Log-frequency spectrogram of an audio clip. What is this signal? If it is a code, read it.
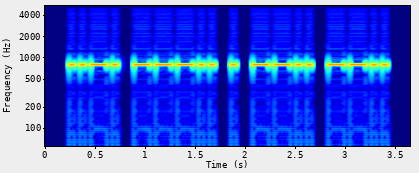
Morse code, heard as a keyed tone, about 22 wpm, 800 Hz. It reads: F8EZZ
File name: cours-du-mercredi / audios / cours-854-liste-fin-QSO-vitesse-21-mpm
